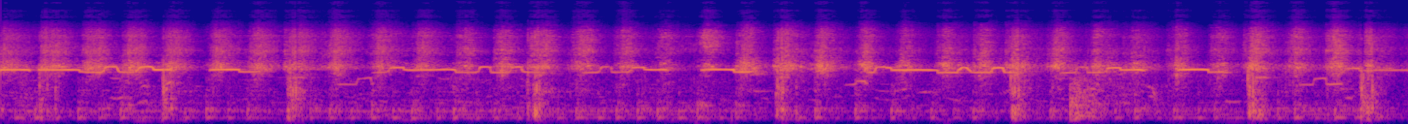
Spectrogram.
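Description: Dance music: a high-pitched pipe plays a short melody that steps between a few notes, over fast, steady percussion at about four beats a second.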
